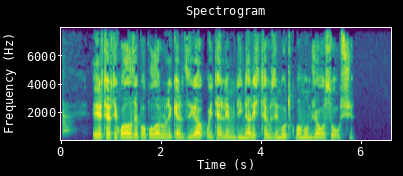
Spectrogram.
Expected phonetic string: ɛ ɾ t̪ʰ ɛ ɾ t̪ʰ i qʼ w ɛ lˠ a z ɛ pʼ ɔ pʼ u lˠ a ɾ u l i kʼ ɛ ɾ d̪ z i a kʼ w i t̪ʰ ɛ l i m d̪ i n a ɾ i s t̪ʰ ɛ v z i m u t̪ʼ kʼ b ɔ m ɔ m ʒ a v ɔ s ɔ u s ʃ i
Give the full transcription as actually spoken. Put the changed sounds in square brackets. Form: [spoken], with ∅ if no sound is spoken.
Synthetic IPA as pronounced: ɛ ɾ t̪ʰ ɛ ɾ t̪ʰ i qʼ w ɛ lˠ a z ɛ pʼ ɔ pʼ u lˠ a ɾ u l i kʼ ɛ ɾ d̪ z i a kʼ w i t̪ʰ ɛ l i m d̪ i n a ɾ i s t̪ʰ ɛ v z i m [ɔ] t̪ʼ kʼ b ɔ m ɔ m ʒ a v ɔ s ɔ u s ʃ i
